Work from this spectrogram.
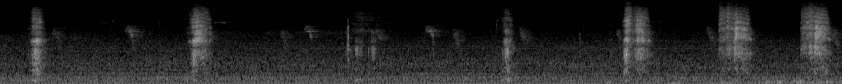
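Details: A cat sneezing over and over, its nose dripping. Scattered sharp, breathy sneezes come at irregular gaps of one to two seconds, with a tight cluster of three near the end and faint snuffling between.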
